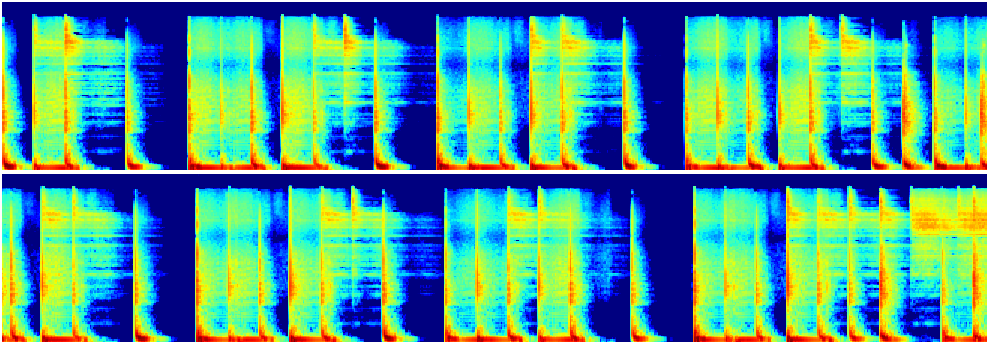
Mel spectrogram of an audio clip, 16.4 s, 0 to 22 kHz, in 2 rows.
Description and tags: reverb short house beat 116bpm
